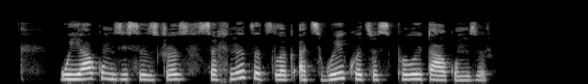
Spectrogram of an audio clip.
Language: Abkhazian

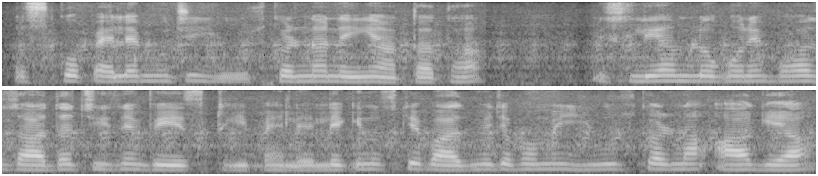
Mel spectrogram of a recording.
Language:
Urdu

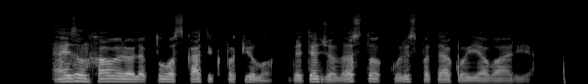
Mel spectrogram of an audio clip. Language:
Lithuanian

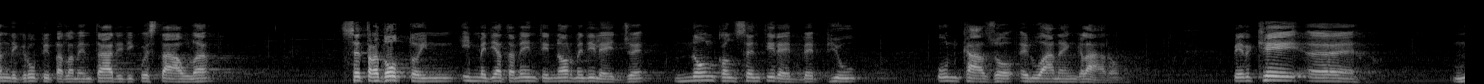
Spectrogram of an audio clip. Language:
Italian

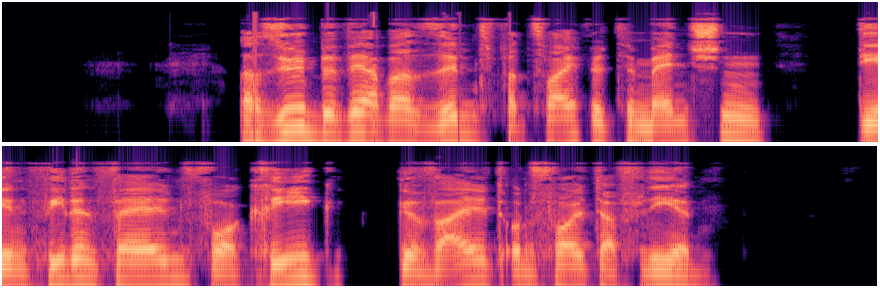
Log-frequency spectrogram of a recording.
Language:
German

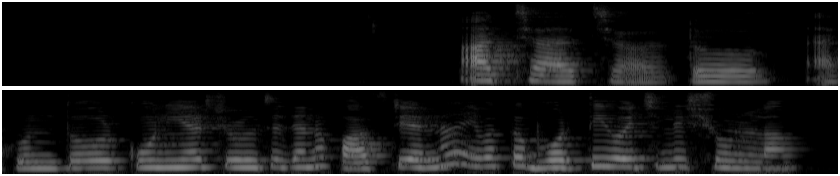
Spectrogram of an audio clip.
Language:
Bangla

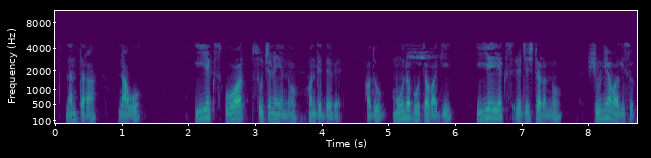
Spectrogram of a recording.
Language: Kannada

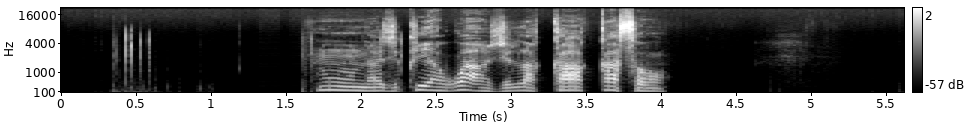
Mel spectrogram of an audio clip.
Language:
Mitlatongo Mixtec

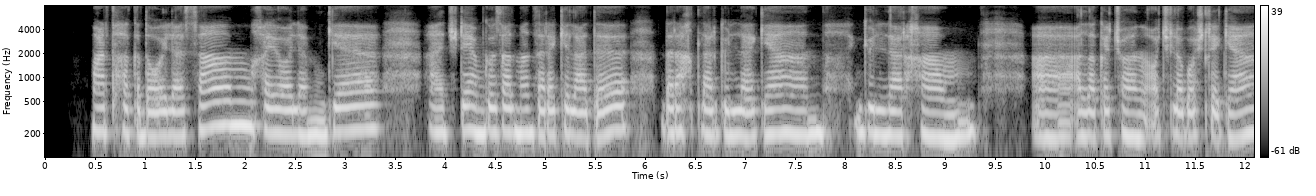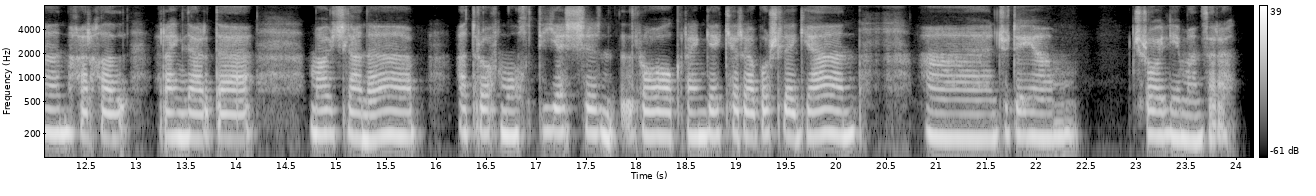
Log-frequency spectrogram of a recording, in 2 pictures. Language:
Uzbek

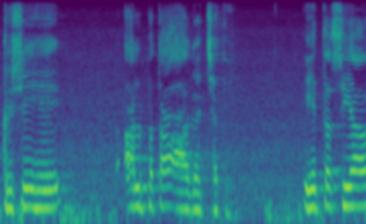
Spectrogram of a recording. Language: Sanskrit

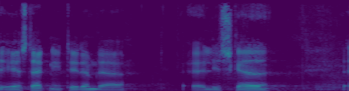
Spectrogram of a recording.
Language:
Danish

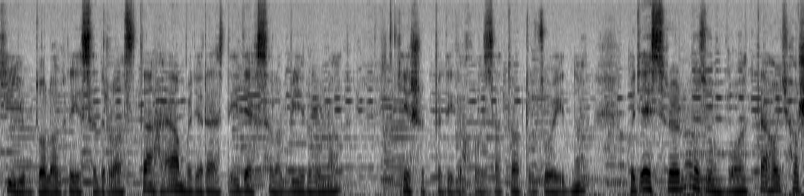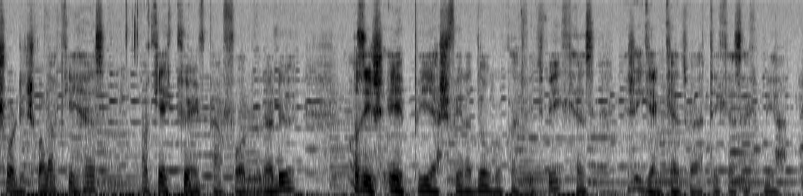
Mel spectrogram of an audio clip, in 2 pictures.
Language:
Hungarian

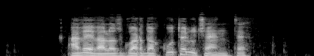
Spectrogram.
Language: Italian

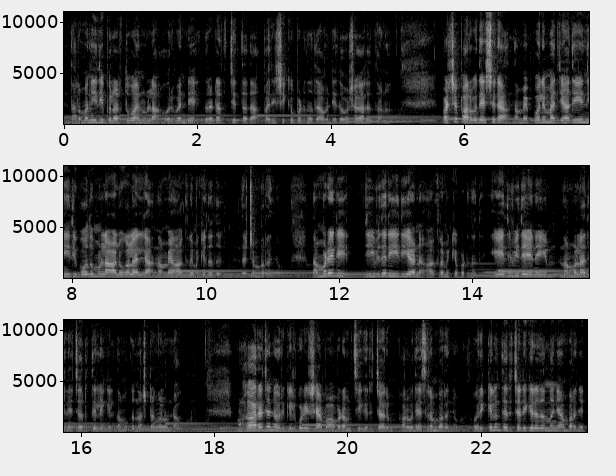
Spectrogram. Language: Malayalam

